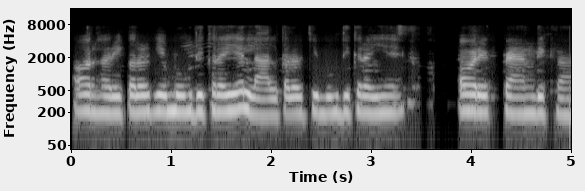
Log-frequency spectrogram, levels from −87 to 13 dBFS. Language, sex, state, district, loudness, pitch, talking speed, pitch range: Hindi, female, Gujarat, Valsad, -14 LUFS, 205 Hz, 240 wpm, 195-210 Hz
